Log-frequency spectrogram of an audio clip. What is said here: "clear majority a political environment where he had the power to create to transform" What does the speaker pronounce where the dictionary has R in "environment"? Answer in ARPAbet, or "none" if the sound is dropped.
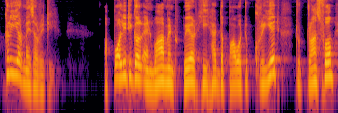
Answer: none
